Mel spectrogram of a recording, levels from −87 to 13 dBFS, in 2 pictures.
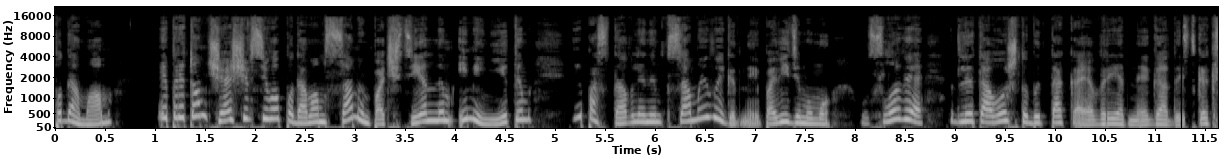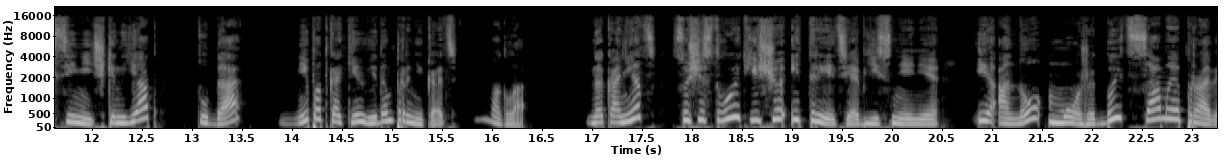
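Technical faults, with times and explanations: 11.25–11.30 s and 21.92–21.95 s, corrupt frame decoded: brief, fairly loud blips or chirps where damaged compressed data got played anyway. Their lengths suggest about two frames, then one.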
